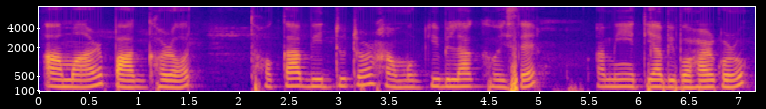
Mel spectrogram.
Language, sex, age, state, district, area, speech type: Assamese, female, 30-45, Assam, Lakhimpur, rural, spontaneous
